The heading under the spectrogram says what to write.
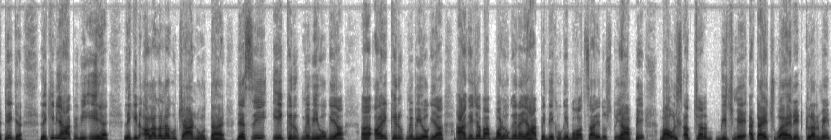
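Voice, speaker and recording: A very high-pitched, clean-toned man teaches beginners English spelling and sounds in what is a Hindi spelling lesson. Repetitive and fond of saying "friends," he poses questions and answers them himself, captured in clean studio sound with no room sound.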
